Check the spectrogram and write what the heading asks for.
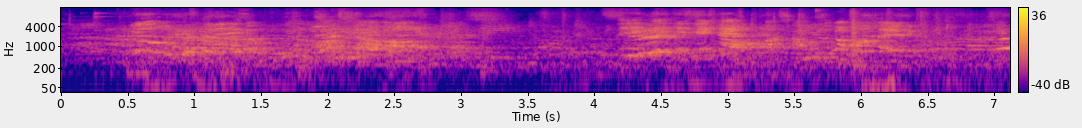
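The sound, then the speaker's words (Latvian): A lively hubbub of many children chattering and playing at a school, voices overlapping continuously at moderate loudness, with occasional brighter shouts rising above the general noise. “Šodien viesojāmies skolā, lai uzzinātu, kas ir draudzība bērnācībai.”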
